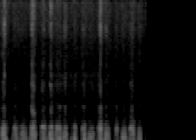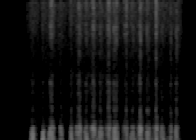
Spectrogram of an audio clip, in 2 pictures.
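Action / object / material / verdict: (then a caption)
scrape / thin cardboard scratch card with latex coating, scratched with a coin / cardboard / none. A coin held in the fingertips scratches the lower latex panels of a thin cardboard paper scratch card with a latex coating. Rapid, dry rasping strokes come in two bursts, with about a second of silence between them.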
